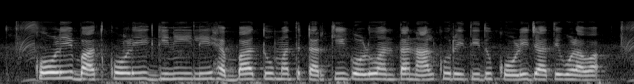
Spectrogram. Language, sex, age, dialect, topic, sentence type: Kannada, female, 18-24, Northeastern, agriculture, statement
